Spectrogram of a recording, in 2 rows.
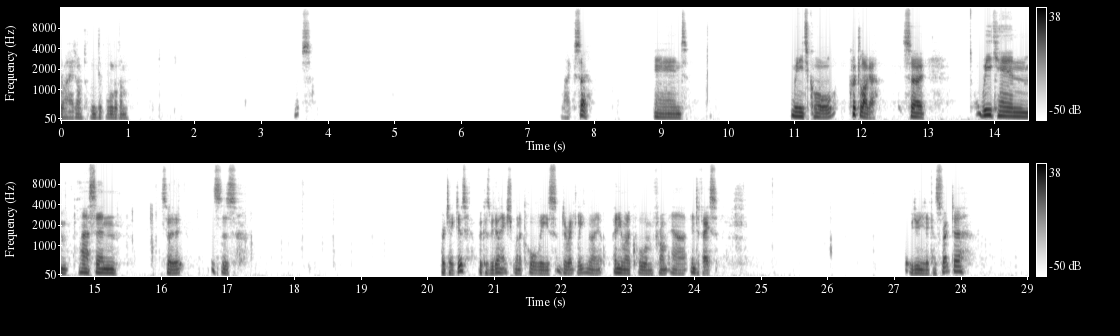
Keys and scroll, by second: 0.6 ctrl+shift+Left, 1.4 ctrl+c, 1.9 ctrl+v, 2.6 ctrl+End, 5.0 ctrl+v, 9.5 ctrl+shift+c.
